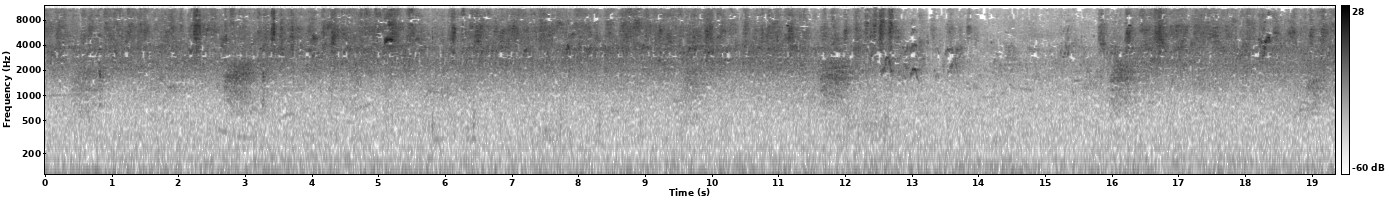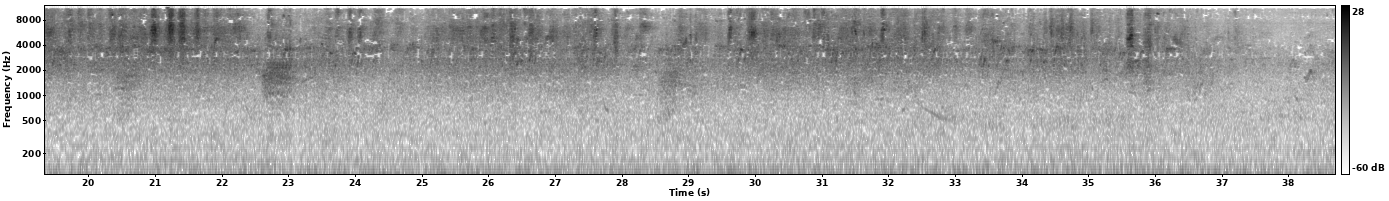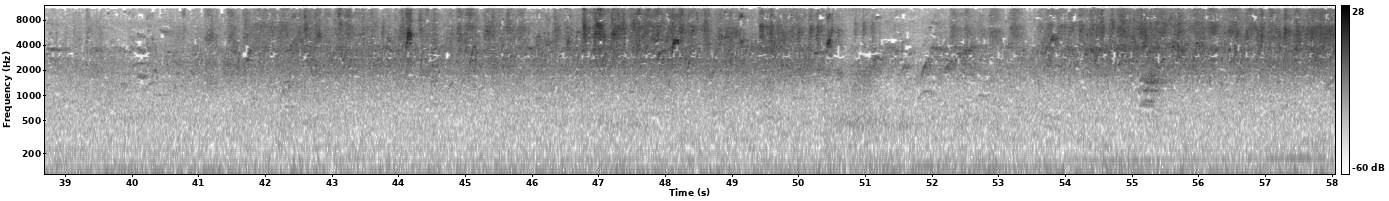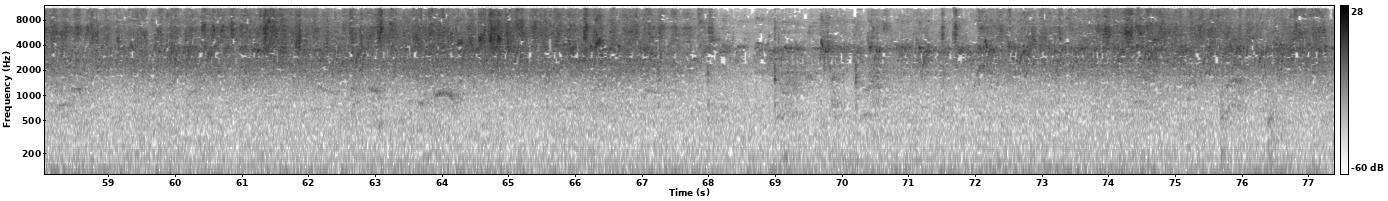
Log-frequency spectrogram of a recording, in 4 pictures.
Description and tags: A very large number of Budgerigars calling, with an occasional Cockatiel. Distant macaws and other birds. Recorded with an Edirol R-09HR.
aviary, parrot, exotic, birds, tropical, field-recording, bird, zoo, budgerigar, parakeet, pet-store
